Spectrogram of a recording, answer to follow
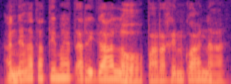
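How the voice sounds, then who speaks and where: A man's voice: high-pitched, lively intonation, fast, slight background noise. A man playing a devoted, slightly shy young boyfriend in a radio drama, speaking politely and hesitantly with an Ilocano accent. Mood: friendly, planning.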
